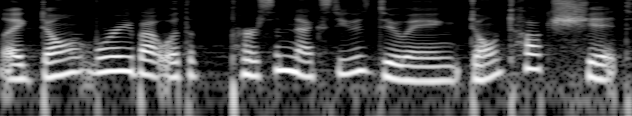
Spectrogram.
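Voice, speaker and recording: With a normal speaking voice, a woman talks at a fairly quick pace, her fairly high pitch carried by lively intonation. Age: 30s. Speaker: guest. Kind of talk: casual chat.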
